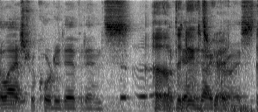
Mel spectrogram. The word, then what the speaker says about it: Dantichrist: have to like basically say it's Antichrist, add a D. We pronounce it Dantichrist.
